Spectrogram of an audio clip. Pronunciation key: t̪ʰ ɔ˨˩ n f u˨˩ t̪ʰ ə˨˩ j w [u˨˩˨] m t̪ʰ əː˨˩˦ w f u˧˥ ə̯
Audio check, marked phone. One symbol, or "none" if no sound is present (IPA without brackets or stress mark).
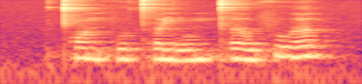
u˨˩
